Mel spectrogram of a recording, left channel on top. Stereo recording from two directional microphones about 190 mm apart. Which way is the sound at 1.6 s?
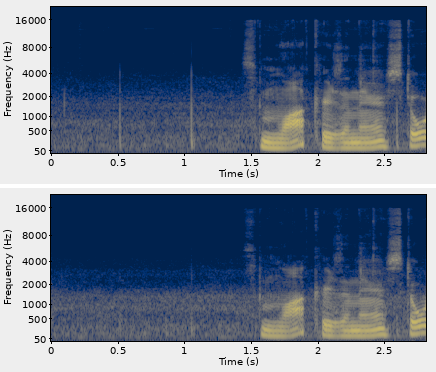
30° left (ahead or behind).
